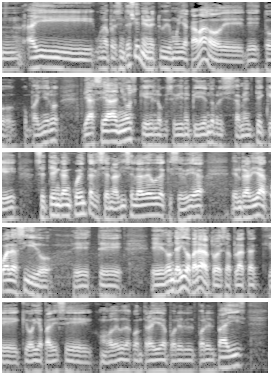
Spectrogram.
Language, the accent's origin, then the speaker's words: Spanish; Argentina; somos todos los argentinos los que pagamos la enorme riqueza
